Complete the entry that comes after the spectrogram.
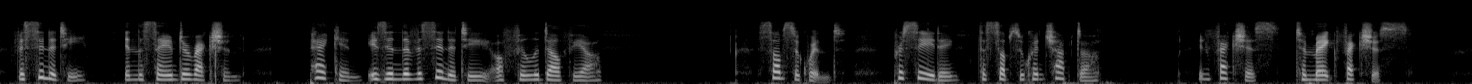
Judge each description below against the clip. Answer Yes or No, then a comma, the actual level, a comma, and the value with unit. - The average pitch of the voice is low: No, high, 220 Hz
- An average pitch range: Yes, average, 3.9 semitones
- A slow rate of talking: Yes, slow, 85 wpm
